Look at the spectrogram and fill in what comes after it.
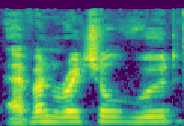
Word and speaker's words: Evan Rachel Wood: Is it Evan Rachel Wood? – Yeah.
